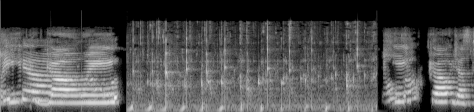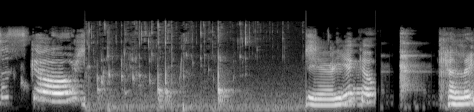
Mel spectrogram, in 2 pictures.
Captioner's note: wine pouring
